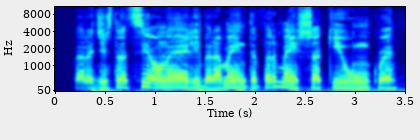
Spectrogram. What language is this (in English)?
Italian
